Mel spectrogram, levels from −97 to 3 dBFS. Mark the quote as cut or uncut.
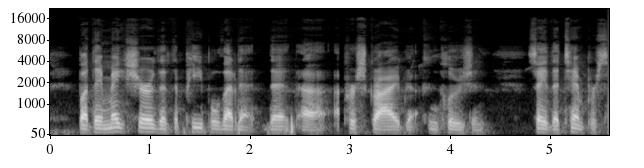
cut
